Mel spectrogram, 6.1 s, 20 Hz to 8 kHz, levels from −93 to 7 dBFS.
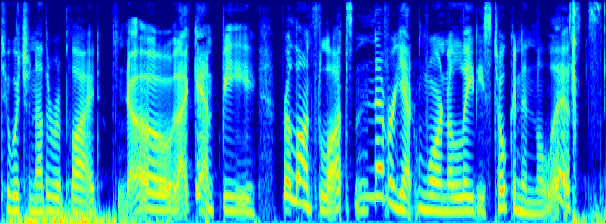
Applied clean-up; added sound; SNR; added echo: none; Fire; 7 dB; none.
